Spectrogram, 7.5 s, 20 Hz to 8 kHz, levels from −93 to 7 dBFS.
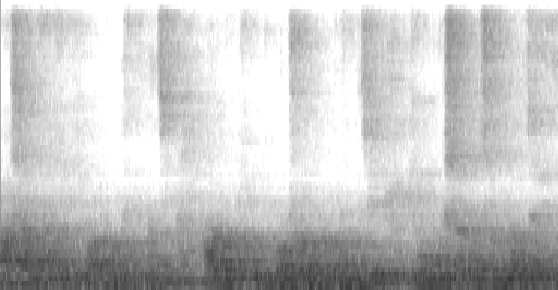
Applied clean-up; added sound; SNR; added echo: none; none; none; reverberation time 2.1 s.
